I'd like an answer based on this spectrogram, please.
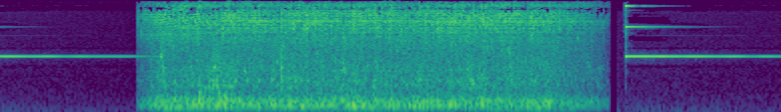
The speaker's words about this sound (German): Das zweite Geräusch war meine Spülmaschine, in der das Geschirr gespült wird.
